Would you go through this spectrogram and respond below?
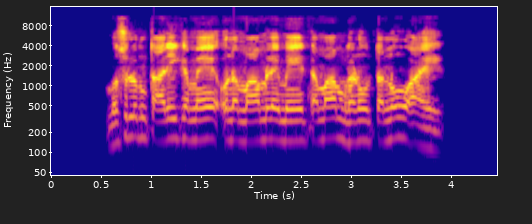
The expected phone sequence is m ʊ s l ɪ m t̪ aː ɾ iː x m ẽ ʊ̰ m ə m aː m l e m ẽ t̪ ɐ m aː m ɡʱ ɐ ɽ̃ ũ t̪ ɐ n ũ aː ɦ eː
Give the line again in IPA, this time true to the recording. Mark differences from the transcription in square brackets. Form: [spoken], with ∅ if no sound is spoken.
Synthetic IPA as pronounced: m ʊ s l ɪ m t̪ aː ɾ iː x m ẽ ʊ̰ [n] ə m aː m l e m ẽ t̪ ɐ m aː m ɡʱ ɐ ɽ̃ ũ t̪ ɐ n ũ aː ɦ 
